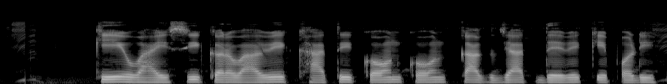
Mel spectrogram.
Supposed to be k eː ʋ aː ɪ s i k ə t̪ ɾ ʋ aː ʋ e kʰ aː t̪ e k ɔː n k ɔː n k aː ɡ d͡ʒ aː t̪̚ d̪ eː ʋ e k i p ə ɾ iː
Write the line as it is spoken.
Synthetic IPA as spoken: k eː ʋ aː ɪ s i k ə ɾ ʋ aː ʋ e kʰ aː t̪ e k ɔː n k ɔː n k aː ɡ d͡ʒ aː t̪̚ d̪ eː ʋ e k e p ə ɽ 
